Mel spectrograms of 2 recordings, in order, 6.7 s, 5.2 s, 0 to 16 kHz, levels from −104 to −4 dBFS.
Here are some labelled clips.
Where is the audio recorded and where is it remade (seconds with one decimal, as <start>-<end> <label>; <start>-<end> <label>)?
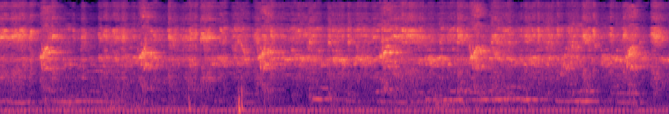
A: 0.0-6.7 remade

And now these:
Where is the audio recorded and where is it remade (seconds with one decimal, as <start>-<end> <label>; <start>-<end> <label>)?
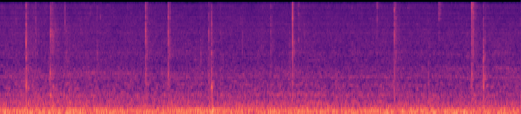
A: 0.0-1.0 remade; 1.0-1.8 recorded; 1.8-2.3 remade; 2.3-3.0 recorded; 3.0-5.2 remade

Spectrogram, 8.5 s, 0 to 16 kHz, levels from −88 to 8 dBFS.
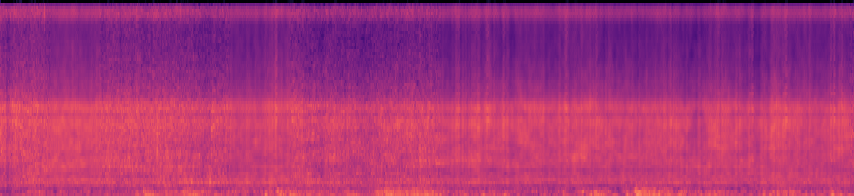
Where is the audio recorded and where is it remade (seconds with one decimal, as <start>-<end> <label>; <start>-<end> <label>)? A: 0.0-0.5 recorded; 0.5-1.0 remade; 1.0-2.3 recorded; 2.3-2.9 remade; 2.9-4.4 recorded; 4.4-8.5 remade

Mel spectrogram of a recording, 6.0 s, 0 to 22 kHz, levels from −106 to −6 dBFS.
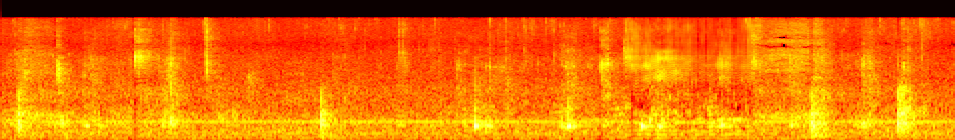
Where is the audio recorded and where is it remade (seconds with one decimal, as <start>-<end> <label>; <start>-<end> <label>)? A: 0.0-3.9 recorded; 3.9-4.7 remade; 4.7-6.0 recorded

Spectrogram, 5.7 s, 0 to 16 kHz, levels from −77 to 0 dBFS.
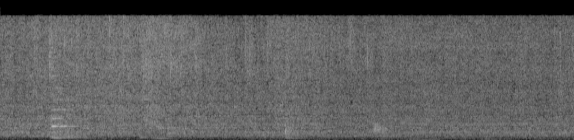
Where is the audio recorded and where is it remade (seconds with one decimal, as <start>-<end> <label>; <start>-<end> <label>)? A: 0.0-3.7 recorded; 3.7-5.1 remade; 5.1-5.7 recorded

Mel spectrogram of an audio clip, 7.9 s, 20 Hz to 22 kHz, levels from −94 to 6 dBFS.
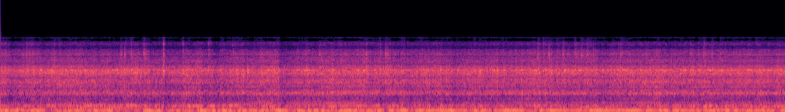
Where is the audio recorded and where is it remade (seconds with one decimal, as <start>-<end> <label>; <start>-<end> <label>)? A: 0.0-0.7 remade; 0.7-7.1 recorded; 7.1-7.9 remade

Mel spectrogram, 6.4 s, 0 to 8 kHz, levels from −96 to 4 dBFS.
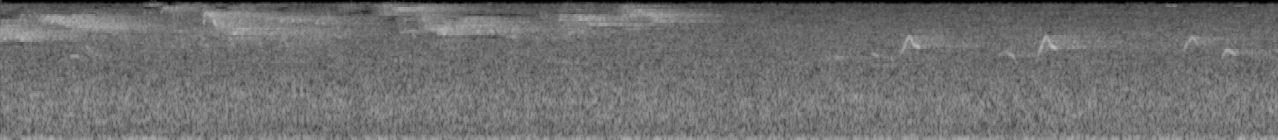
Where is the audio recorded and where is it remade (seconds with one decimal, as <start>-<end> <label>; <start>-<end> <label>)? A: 0.0-6.4 recorded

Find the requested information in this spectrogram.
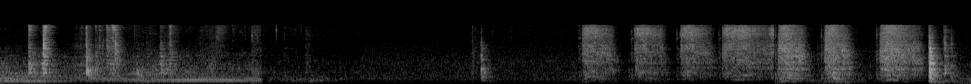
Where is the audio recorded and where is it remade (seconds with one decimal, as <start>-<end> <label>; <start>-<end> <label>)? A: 0.0-2.3 recorded; 2.3-3.6 remade; 3.6-6.1 recorded; 6.1-7.0 remade; 7.0-9.7 recorded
